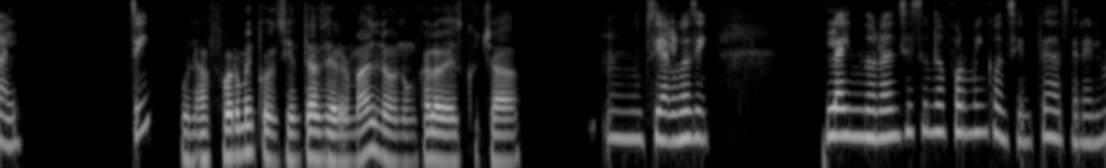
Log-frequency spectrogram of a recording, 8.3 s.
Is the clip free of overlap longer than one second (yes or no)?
yes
